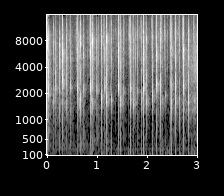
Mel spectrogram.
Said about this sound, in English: It's sort of like spoken word when we're doing the show, and suddenly we have random bursts of percussion. Really? Well, people clapping, snapping.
